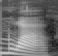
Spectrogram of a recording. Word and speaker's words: noirs: Exemple, les vers noirs. S, c'est une lettre muette.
